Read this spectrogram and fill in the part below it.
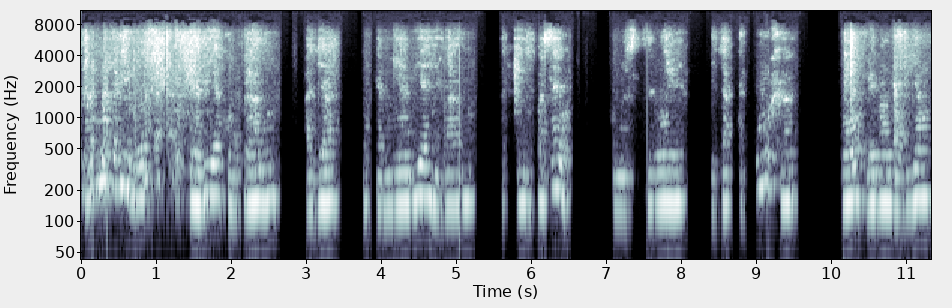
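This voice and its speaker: Very slow and somewhat breathy, a man speaks with a dark, mellow tone at a fairly high pitch, with ordinary pitch variation and a dry, close sound with no echo. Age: 70s. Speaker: writer presenting a book. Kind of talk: book presentation speech. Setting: bookstore event with audience. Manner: formal.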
